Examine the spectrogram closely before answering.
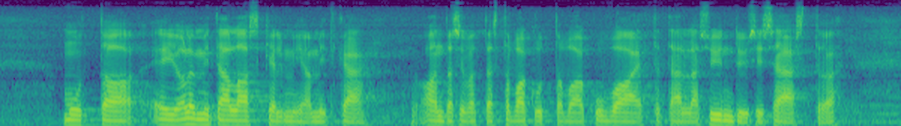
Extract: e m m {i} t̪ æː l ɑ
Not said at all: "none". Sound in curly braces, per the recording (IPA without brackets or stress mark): i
